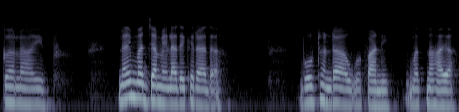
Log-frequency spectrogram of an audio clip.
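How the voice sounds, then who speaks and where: A woman's voice: low-pitched, steady tone, slow pace, smooth, highs cut off. A young woman with an Awadhi accent hosting a folk-song live stream, chatting and teasing viewers and laughing often.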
